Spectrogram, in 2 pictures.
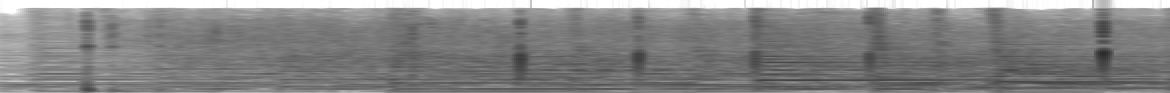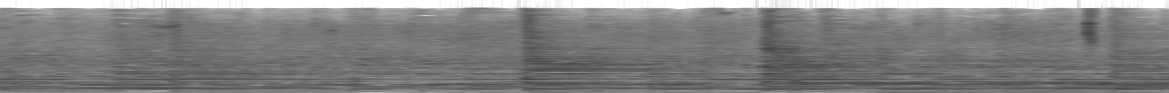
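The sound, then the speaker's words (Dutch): A church audience claps continuously in a dense, crackling wash of many hands, with steady sustained musical tones running underneath and no voices standing out. “En blijf doorgaan met klappen.”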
